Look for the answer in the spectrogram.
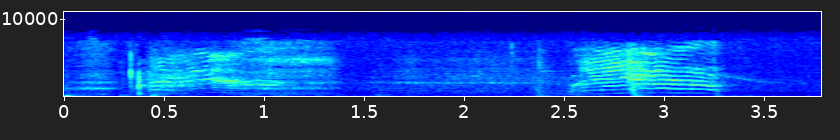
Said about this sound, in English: Those my cats? No, that's my cat. She just got on the desk.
